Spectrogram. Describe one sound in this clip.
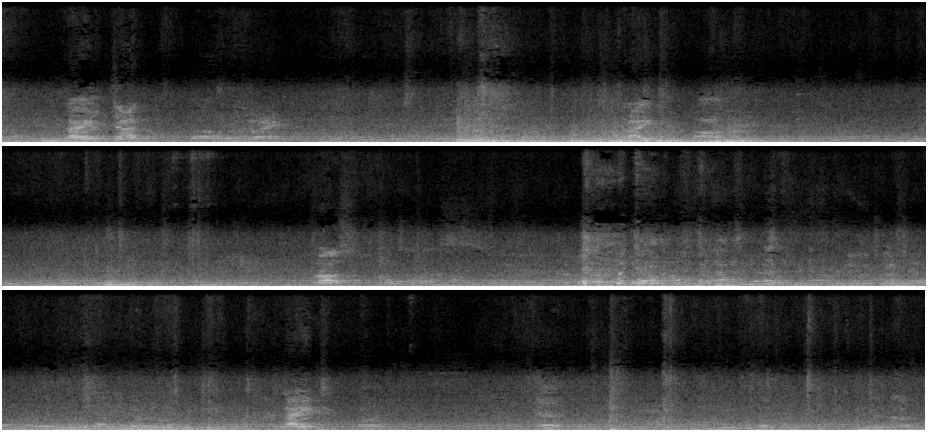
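Several men talk over one another throughout.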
